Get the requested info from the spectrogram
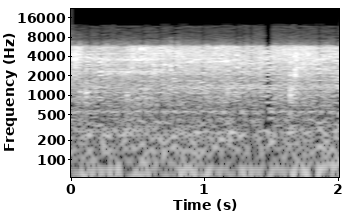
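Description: Steady hissing noise with no distinct events in it.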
